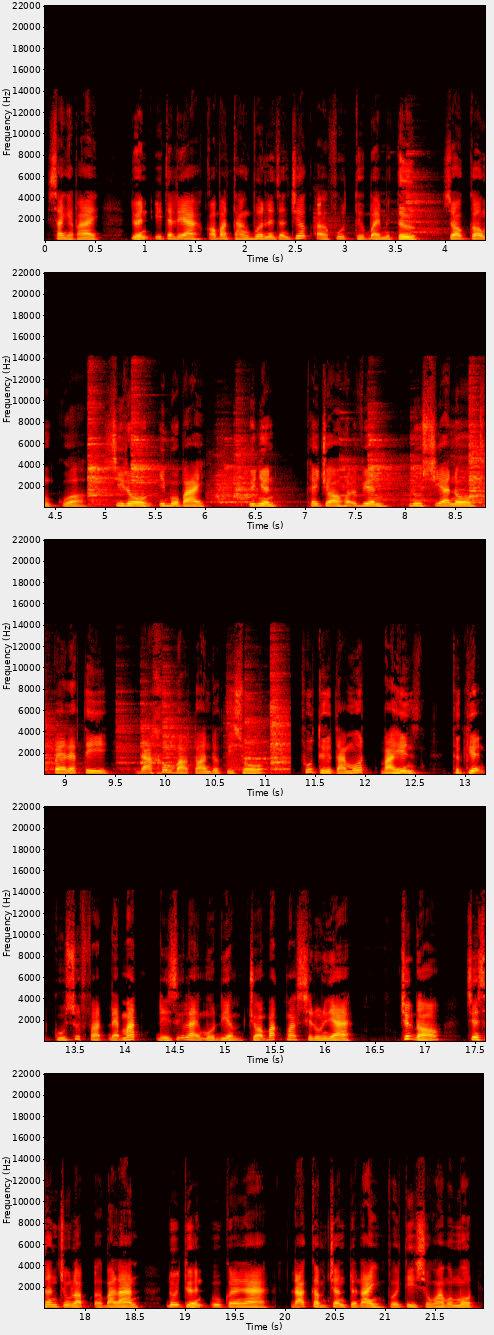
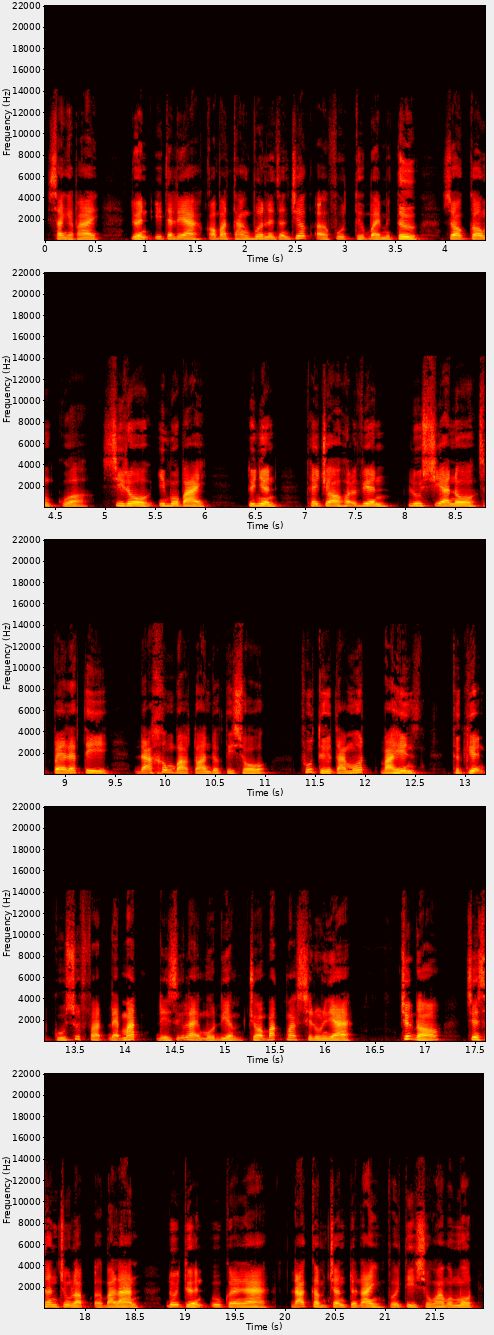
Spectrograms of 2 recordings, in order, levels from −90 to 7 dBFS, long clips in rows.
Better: second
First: clattering dishes; noticeable; from 3.5 to 11 s; peak 2 dB below the speech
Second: none

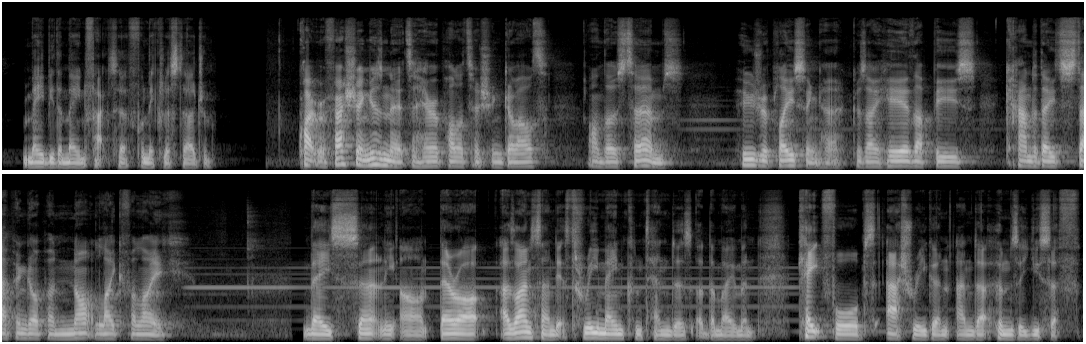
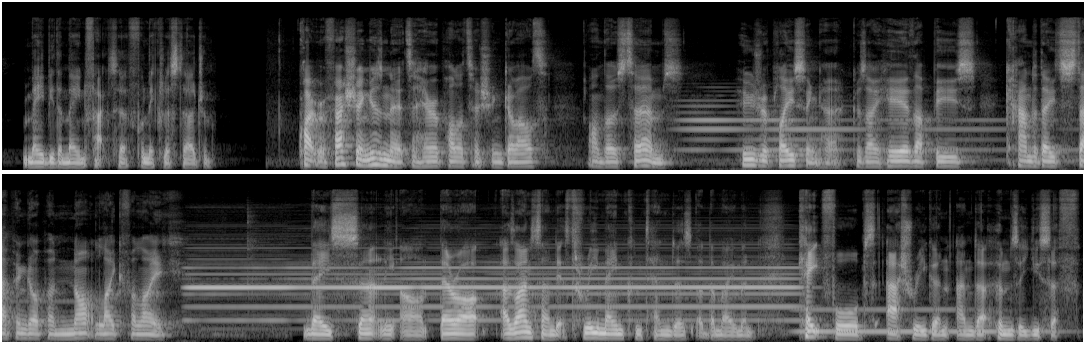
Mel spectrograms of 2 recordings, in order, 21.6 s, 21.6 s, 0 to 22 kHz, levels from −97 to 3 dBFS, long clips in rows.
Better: first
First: background music; faint; from 7 s on; 25 dB below the speech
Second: background music; loud; from 7 s on; 4 dB below the speech

